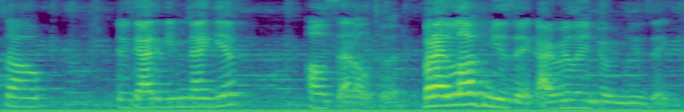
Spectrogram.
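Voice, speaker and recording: A woman's voice: medium pitch, lively intonation, fairly quick, soft background music. A woman from Ethiopia, hosting a casual live stream and often checking in with her viewers. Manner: chatty, often checks in with "okay?". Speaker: livestream talk show host.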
